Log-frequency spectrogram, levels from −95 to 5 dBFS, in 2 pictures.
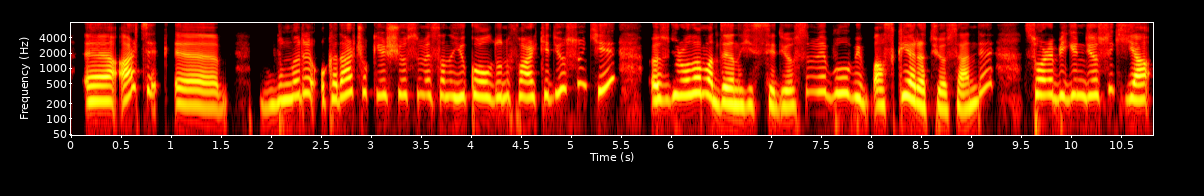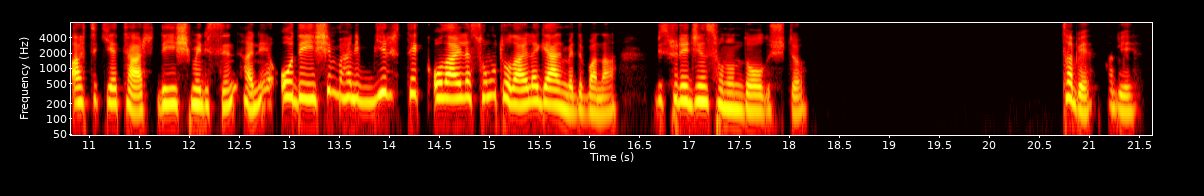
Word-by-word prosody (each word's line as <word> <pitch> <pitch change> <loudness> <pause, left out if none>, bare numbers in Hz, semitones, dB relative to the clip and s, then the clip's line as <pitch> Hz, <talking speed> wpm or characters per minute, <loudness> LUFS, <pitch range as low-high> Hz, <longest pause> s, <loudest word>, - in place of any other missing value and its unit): eee, 220 - +3 0.3
artık, 415 0 +2 0.2
ııı, 180 -4 +1 0.3
bunları 240 - -3
o - - -4
kadar 275 +6 +2
çok 335 -3 -10
yaşıyorsun 300 +1 -6
ve 295 - -6
sana 285 0 -6
yük 275 +3 -2
olduğunu 270 -1 +1
fark 275 +1 0
ediyorsun 390 - -4
ki 375 -2 0 0.4
özgür 235 +5 +3
olamadığını 290 -11 +4
hissediyorsun 185 - -3
ve 340 -5 -5
bu, 320 -1 0
bir 230 -6 -2
baskı 190 +9 0
yaratıyor 185 - +4
sende. 165 +5 -1 0.4
Sonra 300 -3 +1
bir 285 -2 -1
gün 295 0 -2
diyorsun 295 +7 -2
ki, 255 -8 -11
"Ya, 240 -1 +6
artık 215 +2 -1
yeter, 160 -8 +2
değişmelisin." 195 0 -1
Hani, 190 +6 -3
o 270 -2 +2
değişim, 260 +7 0
hani, 265 -2 -2
1 310 +4 +1
tek 315 -1 -2
olayla, 255 +1 +5
somut 275 +2 -7
olayla 200 -2 +4
gelmedi 175 -9 +2
bana. 135 +1 -4 0.4
Bir 230 - -8
sürecin 225 -1 +1
sonunda 165 -6 -2
oluştu. 145 -1 -5 2.6
Tabii. 180 - +1 0.2
Tabii. 150 -4 -8
240 Hz, 140 wpm, -22 LUFS, 185-290 Hz, 2.6 s, Ya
